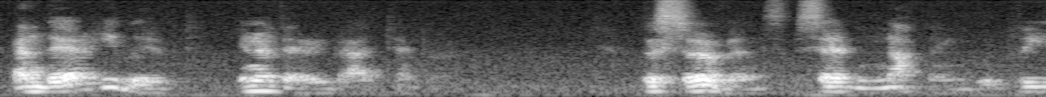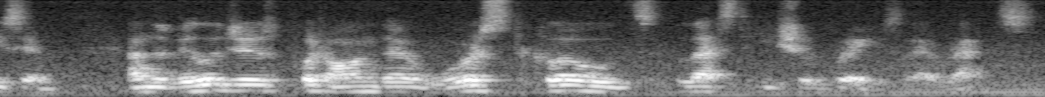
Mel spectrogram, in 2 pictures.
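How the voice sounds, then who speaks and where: A man reads a storybook aloud with theatrical, deliberate phrasing. His medium-pitched voice rises and falls in a lively way. It is recorded at a distance from the microphone in an echoing room. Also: lo-fi sound. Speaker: Santa storyteller reading aloud. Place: indoors at a museum. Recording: roomy echo, distant microphone.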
